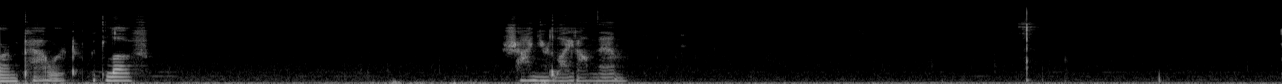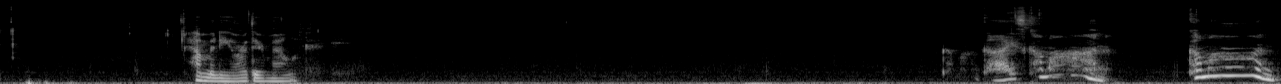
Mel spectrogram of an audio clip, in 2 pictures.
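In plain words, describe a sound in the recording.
A woman moans and groans in discomfort close by.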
